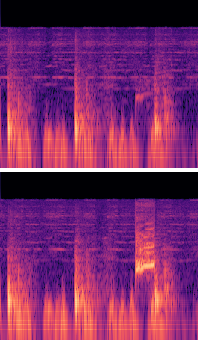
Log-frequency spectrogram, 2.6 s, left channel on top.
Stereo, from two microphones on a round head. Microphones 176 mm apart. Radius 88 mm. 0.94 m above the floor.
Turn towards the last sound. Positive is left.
turn(degrees=70)  # may be behind; listen again after turning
